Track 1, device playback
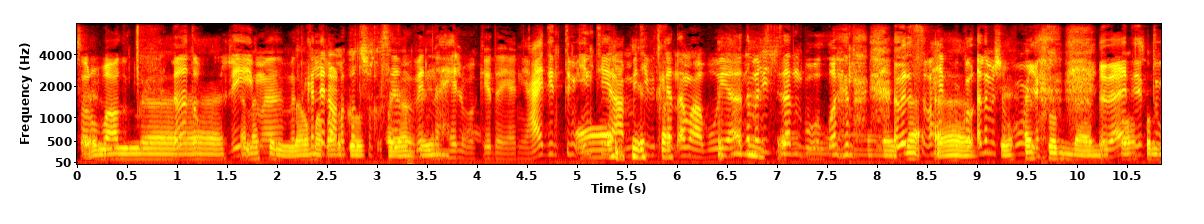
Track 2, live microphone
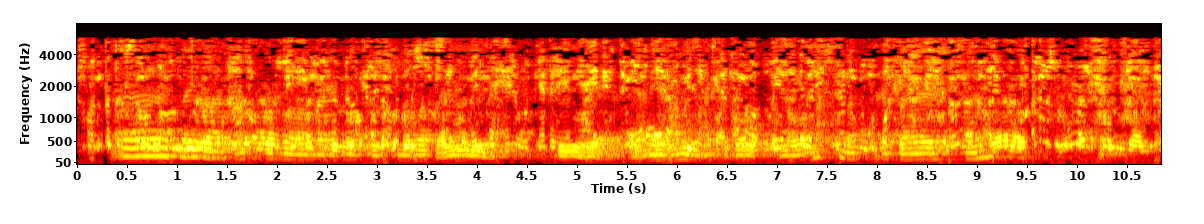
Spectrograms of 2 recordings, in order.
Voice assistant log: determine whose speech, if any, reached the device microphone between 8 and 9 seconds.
both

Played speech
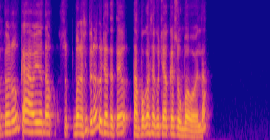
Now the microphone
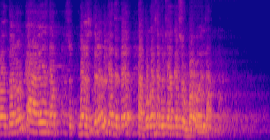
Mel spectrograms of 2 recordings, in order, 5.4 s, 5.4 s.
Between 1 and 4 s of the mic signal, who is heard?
echo only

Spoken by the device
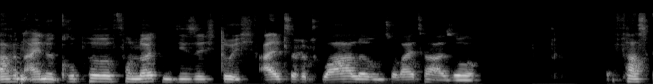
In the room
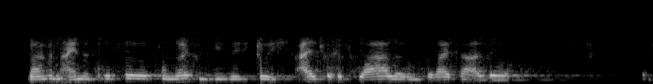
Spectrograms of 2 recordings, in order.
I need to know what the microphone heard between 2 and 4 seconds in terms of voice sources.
echo only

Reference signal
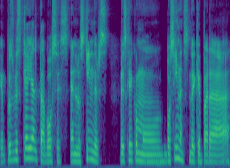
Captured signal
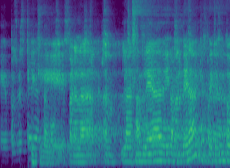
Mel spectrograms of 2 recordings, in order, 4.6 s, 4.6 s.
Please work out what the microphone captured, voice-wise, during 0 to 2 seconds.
both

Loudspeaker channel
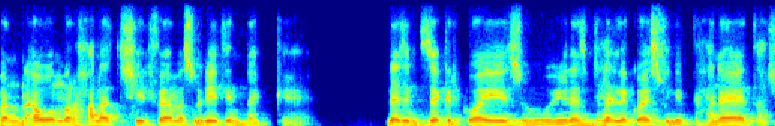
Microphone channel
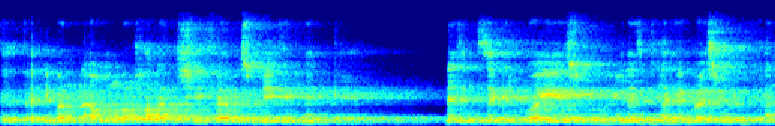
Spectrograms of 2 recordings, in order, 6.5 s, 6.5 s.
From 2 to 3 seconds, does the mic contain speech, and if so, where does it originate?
echo only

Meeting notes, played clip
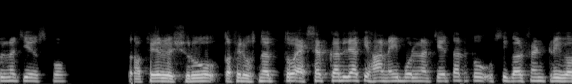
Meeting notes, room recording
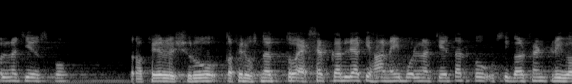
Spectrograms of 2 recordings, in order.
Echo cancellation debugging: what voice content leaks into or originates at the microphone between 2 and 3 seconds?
echo only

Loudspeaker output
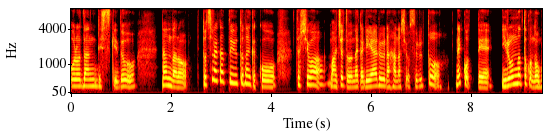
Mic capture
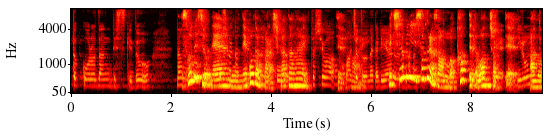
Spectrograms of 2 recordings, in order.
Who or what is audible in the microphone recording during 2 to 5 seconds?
both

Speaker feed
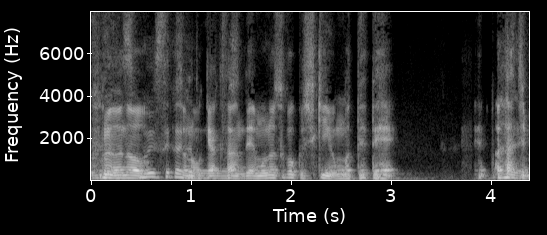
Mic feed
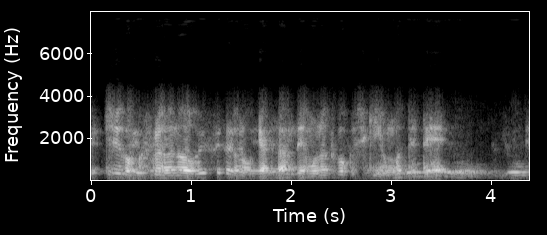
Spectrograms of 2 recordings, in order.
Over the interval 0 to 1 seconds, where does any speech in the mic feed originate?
echo only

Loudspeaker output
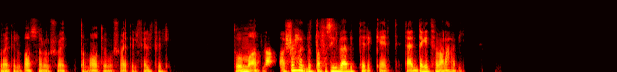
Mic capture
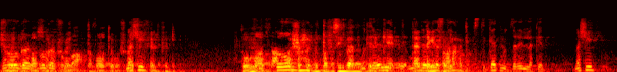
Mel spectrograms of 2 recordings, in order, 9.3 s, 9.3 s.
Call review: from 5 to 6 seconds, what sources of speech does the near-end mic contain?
both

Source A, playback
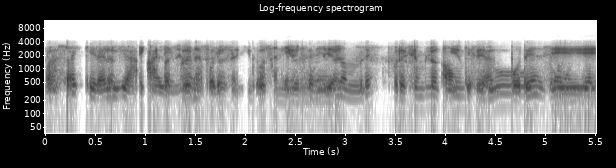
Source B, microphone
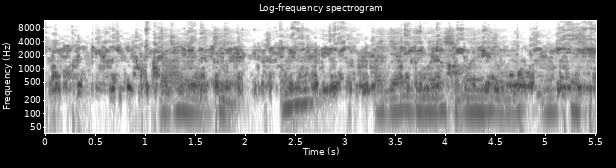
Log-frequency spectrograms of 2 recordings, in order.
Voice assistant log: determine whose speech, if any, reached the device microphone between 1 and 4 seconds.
both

